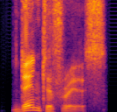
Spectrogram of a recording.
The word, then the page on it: dentifrice: British English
